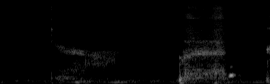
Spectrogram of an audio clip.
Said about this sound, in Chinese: 怎么不说话了？宝宝，宝宝，你喘气都变粗了。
